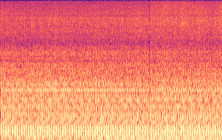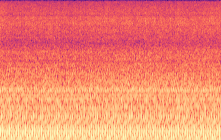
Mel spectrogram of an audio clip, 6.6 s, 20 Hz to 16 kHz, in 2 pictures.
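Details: Husky pressure washer repowered with a new Honda GCV190 engine after the original blew from low oil. Engine runs at a steady, even pace with a faint extra tone on top; the pump sounds a bit noisy, cause unclear.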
